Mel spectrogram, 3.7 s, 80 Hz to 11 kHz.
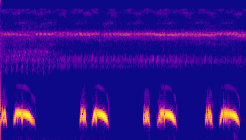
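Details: Spotted dove kept as a decoy bird, 5 September 2020: four crisp paired coos, a quick first note and a drawn-out downward-curving second, evenly spaced about a second apart, with a faint high whine behind.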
